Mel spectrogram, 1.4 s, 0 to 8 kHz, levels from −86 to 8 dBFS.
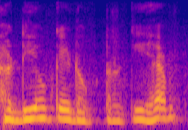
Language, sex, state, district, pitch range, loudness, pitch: Hindi, male, Uttar Pradesh, Shamli, 155-185 Hz, -16 LUFS, 175 Hz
